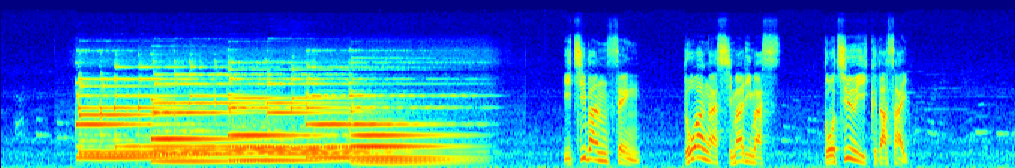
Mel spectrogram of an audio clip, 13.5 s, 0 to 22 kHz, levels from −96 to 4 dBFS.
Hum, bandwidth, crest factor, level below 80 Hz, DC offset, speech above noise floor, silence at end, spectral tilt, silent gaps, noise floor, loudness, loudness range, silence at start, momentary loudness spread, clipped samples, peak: none; 9.8 kHz; 16 dB; -56 dBFS; under 0.1%; 33 dB; 1.45 s; -4 dB/octave; none; -52 dBFS; -15 LUFS; 10 LU; 1 s; 14 LU; under 0.1%; 0 dBFS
